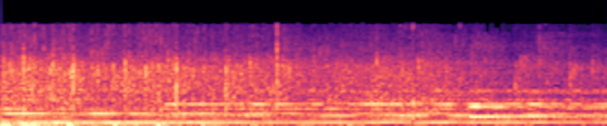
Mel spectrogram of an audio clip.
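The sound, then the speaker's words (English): An audience applauds steadily for about four seconds, a dense patter of clapping layered over sustained, held musical tones, with no one speaking. “I'll tell you right now, I know we can't do this, but how many in here, by a show of applause, believe God can do this?”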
